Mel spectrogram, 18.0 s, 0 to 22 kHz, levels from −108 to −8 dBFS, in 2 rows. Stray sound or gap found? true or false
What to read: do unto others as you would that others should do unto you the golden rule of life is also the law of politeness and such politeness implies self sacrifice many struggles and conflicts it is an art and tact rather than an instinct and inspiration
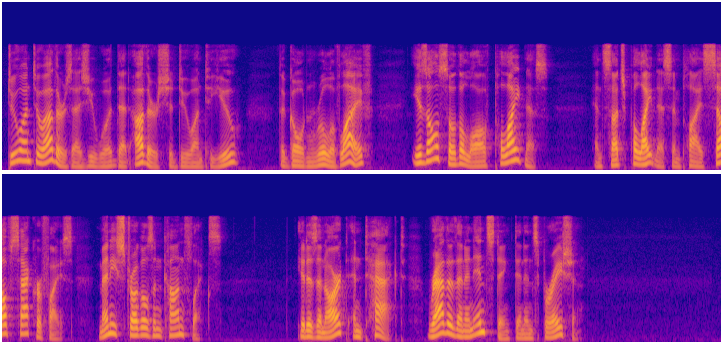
false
